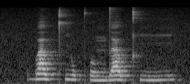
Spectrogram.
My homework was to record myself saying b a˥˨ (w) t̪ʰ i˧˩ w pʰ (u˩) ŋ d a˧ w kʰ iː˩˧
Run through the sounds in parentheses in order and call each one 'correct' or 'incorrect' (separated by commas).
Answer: correct, incorrect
